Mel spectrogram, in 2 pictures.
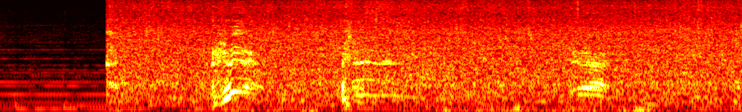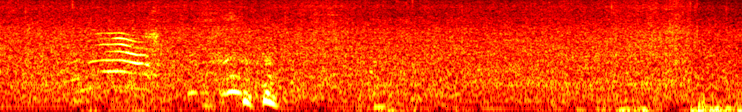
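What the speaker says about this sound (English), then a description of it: "You can feel the current on this crossing." River current rushing through the Zion Narrows canyon, a steady close wash of flowing water with splashes from wading, while people talk briefly over it.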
